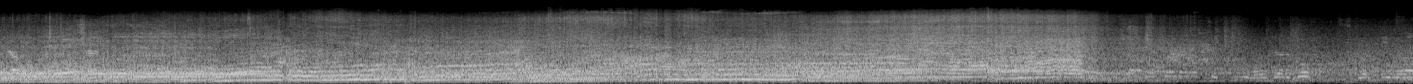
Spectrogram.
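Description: Autocross buggy engine revving hard, its pitch repeatedly climbing and dropping back with throttle and gear changes through the dirt corners. The sound falls away and gets quieter about eleven seconds in.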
